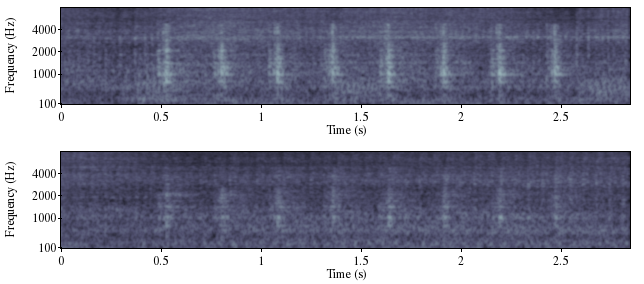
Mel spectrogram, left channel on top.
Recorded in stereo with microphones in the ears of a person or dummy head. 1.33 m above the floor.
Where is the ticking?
55° left (ahead or behind), 0.6 m.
